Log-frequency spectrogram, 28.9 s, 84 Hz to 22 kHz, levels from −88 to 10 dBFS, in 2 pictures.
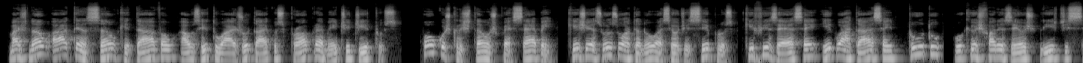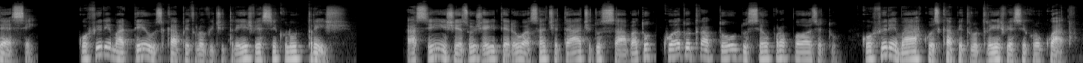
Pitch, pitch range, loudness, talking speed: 125 Hz, 110-145 Hz, -21 LUFS, 120 wpm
